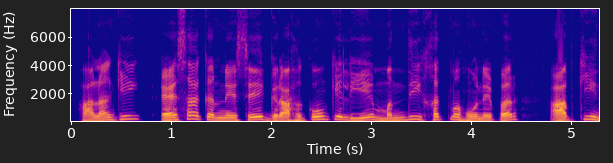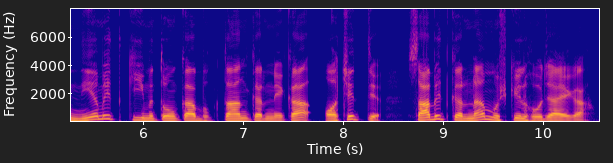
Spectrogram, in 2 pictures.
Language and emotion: Hindi, neutral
